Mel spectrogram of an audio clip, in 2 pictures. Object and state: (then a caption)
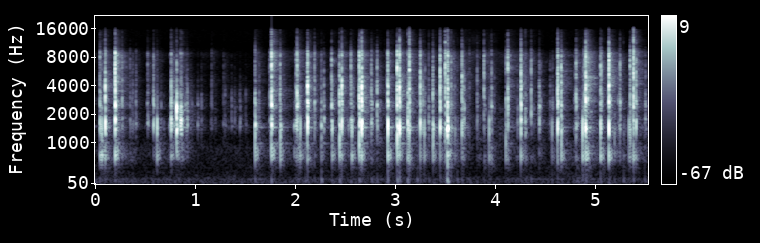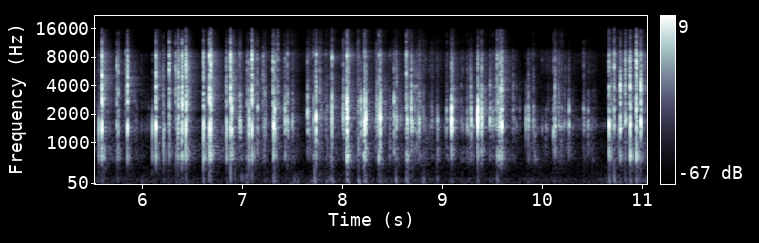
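Plastic game controller. Fingertips tap the buttons and shell of a hollow, handheld, transparent plastic Xbox One controller lit blue, producing rapid, bright clicks and light rattles. The sharp, dry taps sit almost entirely in the upper frequencies with no low end, coming in quick bursts separated by brief pauses.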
